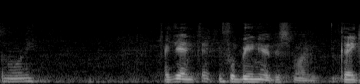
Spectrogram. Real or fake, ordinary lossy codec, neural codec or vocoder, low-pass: fake; MP3, 32 kbps; codec, 44.1 kHz, 2.6 kbps, SNAC; 7.2 kHz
